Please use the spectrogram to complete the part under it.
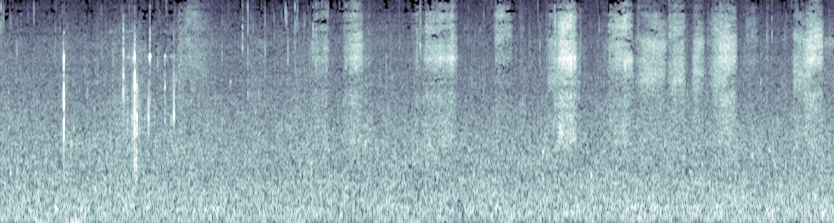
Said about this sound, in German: Da, die Feuerstelle. Wir schreiben mit verkohltem Holz.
